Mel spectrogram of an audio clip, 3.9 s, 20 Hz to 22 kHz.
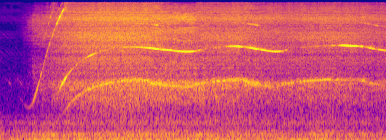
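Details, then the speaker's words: Shrill high-pitched whine of a high-speed dental drill, pitch dipping under load, cutting a class II distal-occlusal preparation on a maxillary molar in a teaching demonstration. "so now we're going to cut from there in straight we'll adjust the angle until it's 90° by trial and airor it's a little bit obtuse now"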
